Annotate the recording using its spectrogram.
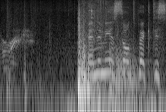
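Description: An explosion booms loudly close by.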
